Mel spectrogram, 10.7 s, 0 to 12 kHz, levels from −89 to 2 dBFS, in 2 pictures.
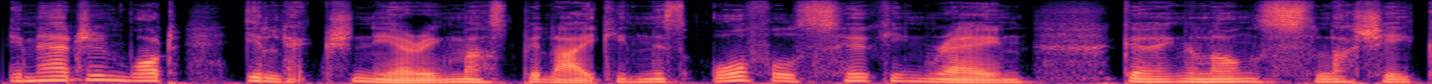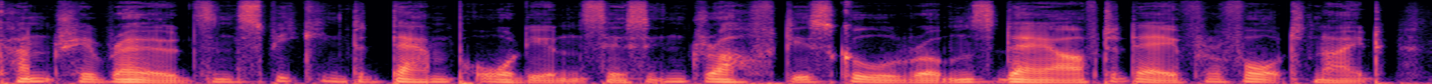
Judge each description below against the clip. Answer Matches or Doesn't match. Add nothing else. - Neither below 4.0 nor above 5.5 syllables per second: Matches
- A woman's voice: Doesn't match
